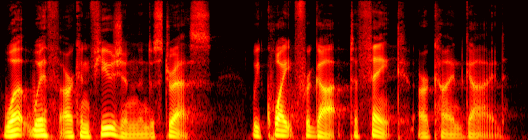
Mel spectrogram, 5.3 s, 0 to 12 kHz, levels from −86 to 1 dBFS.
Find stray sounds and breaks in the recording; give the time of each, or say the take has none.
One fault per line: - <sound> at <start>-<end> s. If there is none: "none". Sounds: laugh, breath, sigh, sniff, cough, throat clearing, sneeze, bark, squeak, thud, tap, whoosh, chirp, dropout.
none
